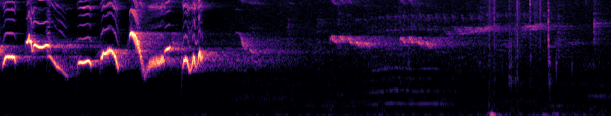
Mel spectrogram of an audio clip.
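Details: White-rumped shama in tail-flicking 'tạch' mode, used to fire up a shama for song contests; a loud quick string of swooping whistled notes, then faint distant thin whistles and a soft thump.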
